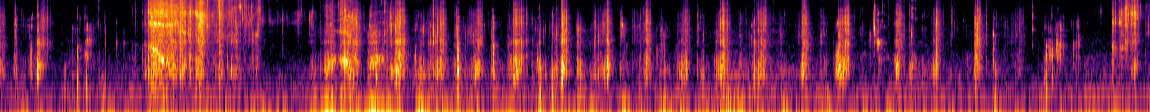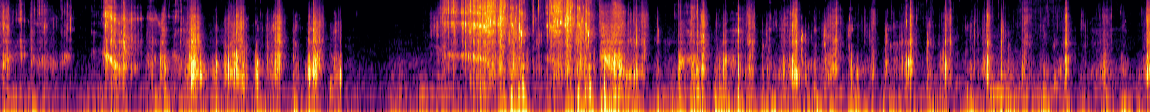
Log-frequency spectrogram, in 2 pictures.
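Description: Close-miked bites into crispy battered deep-fried food: loud crunching spells about two, fifteen and twenty seconds in, with steady crisp chewing between.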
